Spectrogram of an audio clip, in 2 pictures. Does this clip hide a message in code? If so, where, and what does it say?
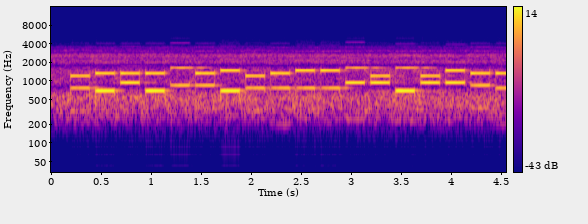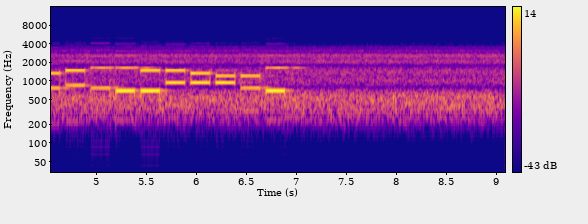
Yes: DTMF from 0.2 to 6.9 s, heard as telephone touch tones, dialled by machine, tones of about 190 ms, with phone line noise and room echo. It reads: 4202C834566D*A*#859BA3#0*4A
